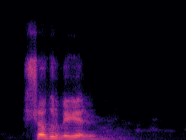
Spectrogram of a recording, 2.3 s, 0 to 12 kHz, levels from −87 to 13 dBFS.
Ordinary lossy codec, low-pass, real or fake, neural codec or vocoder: Opus, 32 kbps; 7.2 kHz; fake; codec, 16 kHz, 1 kbps, FunCodec, trained on LibriTTS, 50 frames a second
